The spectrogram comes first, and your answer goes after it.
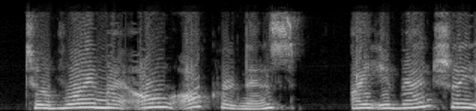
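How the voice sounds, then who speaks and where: A woman with a Mandarin accent talks at a moderate pace. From Taiwan. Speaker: teacher-education student. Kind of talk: scripted narration.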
